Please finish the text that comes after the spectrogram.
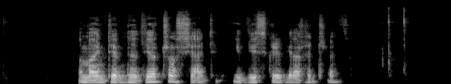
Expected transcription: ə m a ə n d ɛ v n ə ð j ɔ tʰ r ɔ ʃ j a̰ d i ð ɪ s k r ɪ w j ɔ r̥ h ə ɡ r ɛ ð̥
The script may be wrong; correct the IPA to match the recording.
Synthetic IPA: ə m a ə n d ɛ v n ə ð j ɔ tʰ r ɔ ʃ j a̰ d i ð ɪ s k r ɪ v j ɔ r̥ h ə d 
